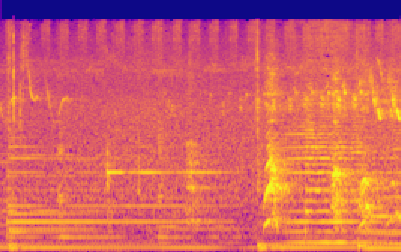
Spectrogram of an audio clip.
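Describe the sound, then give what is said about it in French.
Hunting dogs bark and yelp in scattered bursts, a few faint at first, then louder near the end, over a steady low engine-like hum. “Il y passait tous ses week-ends avec ses copains et ses chiens.”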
